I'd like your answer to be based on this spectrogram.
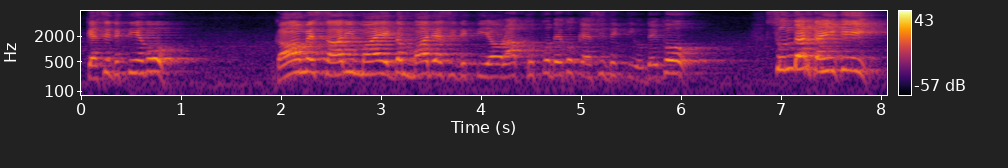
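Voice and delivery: loud tirade building to a shout; mounting angry outburst; furious accusation. Acted.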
